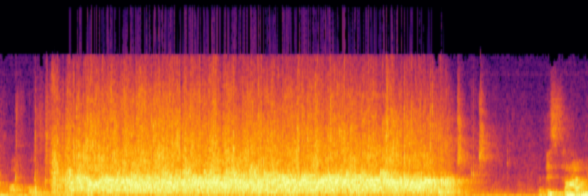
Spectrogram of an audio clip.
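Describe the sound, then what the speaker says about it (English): An auditorium audience applauds panelists after a university panel discussion on the land-grant legacy, a loud sustained burst of clapping lasting about six seconds before fading, with a voice speaking briefly at the very end. "another warm round of applause?"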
